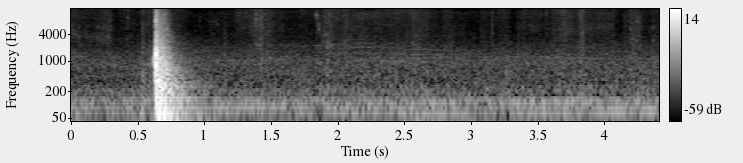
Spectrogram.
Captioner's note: car door thuds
